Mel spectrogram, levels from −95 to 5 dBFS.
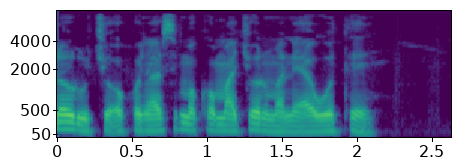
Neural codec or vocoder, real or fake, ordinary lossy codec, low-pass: none; real; none; 7.2 kHz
